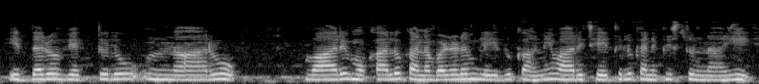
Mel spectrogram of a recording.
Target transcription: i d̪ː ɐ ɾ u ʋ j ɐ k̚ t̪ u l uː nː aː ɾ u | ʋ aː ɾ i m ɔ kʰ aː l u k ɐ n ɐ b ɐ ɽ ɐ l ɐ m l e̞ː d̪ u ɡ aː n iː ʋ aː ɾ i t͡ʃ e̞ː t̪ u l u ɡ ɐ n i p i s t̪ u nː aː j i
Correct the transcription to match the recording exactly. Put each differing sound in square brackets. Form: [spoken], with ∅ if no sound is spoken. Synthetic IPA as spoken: i d̪ː ɐ ɾ u ʋ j ɐ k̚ t̪ u l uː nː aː ɾ u | ʋ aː ɾ i m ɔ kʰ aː l u k ɐ n ɐ b ɐ ɽ ɐ [ɽ] ɐ m l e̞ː d̪ u [k] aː n iː ʋ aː ɾ i t͡ʃ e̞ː t̪ u l u [k] ɐ n i p i s t̪ u nː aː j i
